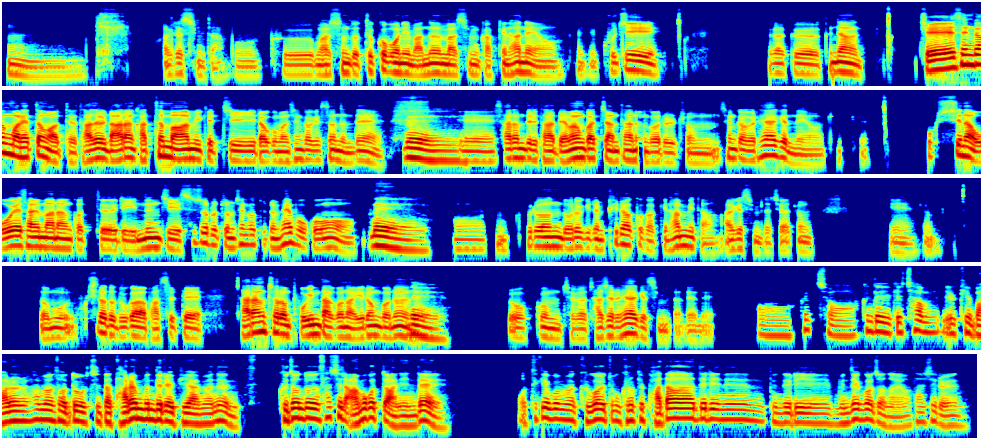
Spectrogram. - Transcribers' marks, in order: tsk; tsk; tapping; other background noise
- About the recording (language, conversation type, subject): Korean, advice, SNS에 올리는 모습과 실제 삶의 괴리감 때문에 혼란스러울 때 어떻게 해야 하나요?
